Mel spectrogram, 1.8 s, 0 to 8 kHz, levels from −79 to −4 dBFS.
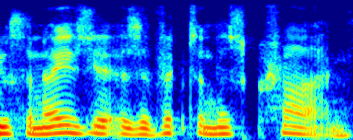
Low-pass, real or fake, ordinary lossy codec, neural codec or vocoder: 7.2 kHz; fake; Opus, 32 kbps; codec, 44.1 kHz, 3.4 kbps, Pupu-Codec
